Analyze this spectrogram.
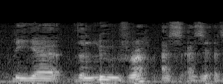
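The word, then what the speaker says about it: Louvre: was in Paris it's it's the uh the loua as as as it's pronounced which is this uh triangular sort of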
